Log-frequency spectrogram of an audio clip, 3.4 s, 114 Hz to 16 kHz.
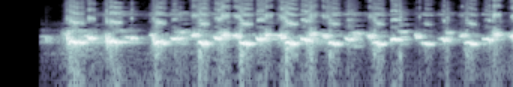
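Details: Yellow-vented bulbul in lively, non-stop song, played as a lure to set other birds singing: a 3-second run of quick bubbly notes bouncing between mid and higher pitches after a brief silence.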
